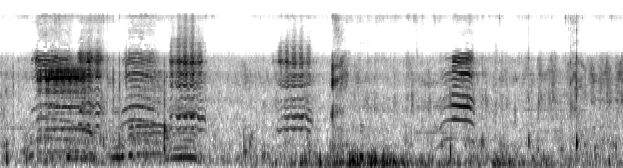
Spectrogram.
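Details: Black goats on a free-range farm near Mucheoksan, Gimhae, South Korea, on a sunny May morning while fed cut strawberry branches and leaves; loud quavering bleats open the clip, then fewer overlapping calls sound amid low rustling.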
